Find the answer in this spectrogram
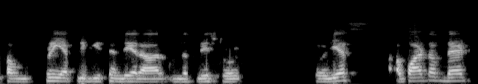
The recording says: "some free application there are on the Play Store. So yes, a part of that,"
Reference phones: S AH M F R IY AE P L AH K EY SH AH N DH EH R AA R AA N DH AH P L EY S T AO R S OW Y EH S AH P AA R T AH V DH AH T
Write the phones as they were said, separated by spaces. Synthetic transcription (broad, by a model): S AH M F R IY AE P L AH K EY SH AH N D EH R AA R AA N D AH P L EY S T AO L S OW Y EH S AH P AA R T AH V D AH T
